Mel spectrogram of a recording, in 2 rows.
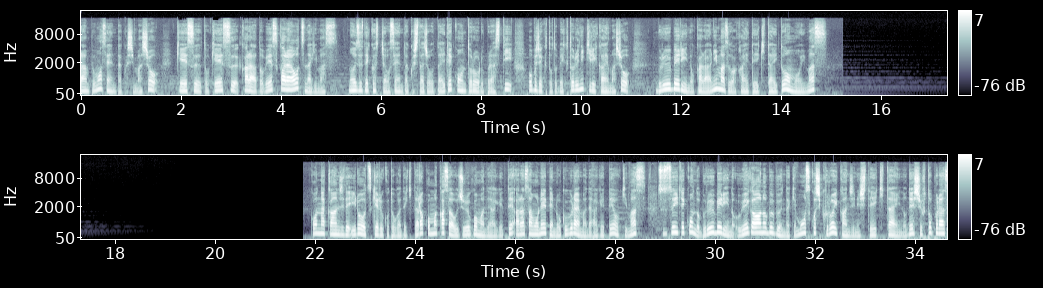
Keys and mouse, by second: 1.3 click, 2.0-3.2 drag, 3.8-5.1 drag, 5.2 click, 6.2 ctrl+t, 7.4-8.0 drag, 8.6 middle click, 13.4 drag, 16.2 click, 18.2 drag, 19.1 click, 23.7 click, 24.6-26.8 drag, 33.5 middle click, 34.2 shift+a.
